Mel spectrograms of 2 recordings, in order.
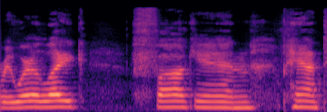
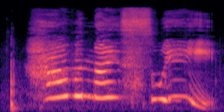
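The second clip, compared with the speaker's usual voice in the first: mock sugary hotel clerk; 10 semitones higher, 4 dB louder than usual. Hotel clerk sarcastically offering a free suite, high sweet. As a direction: ham up a fawning hotel clerk. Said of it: "no hotel like that's ever gonna be like".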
